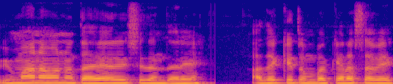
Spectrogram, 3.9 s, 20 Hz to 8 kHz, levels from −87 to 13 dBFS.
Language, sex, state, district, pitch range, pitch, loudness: Kannada, male, Karnataka, Dakshina Kannada, 145-155 Hz, 150 Hz, -14 LUFS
